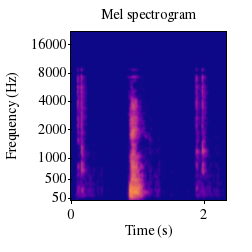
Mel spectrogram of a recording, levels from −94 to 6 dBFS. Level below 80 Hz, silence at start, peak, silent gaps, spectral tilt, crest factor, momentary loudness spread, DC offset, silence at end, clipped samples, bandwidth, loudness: -76 dBFS; 0.15 s; -8 dBFS; 0.72-0.76 s; -6 dB/octave; 24 dB; 21 LU; under 0.1%; 1.25 s; under 0.1%; 9.2 kHz; -26 LUFS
